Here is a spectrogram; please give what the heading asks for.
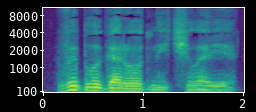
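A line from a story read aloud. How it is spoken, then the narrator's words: Sigh. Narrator (Russian): вздохнул нотариус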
